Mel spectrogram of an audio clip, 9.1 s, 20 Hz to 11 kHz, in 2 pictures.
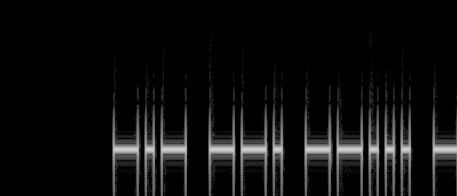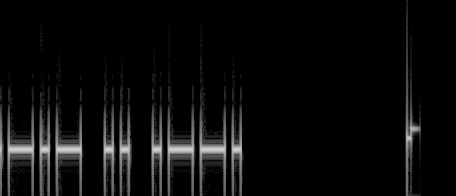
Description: Morse code, heard as a keyed tone, about 15 wpm, 700 Hz. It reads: KG7QIP
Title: USA Call Signs 15wpm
